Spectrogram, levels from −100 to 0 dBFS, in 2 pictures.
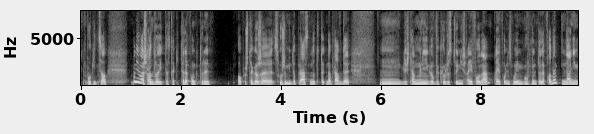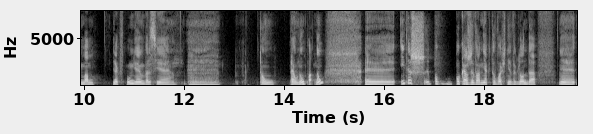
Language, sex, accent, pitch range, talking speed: Polish, male, native, 130-170 Hz, 165 wpm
